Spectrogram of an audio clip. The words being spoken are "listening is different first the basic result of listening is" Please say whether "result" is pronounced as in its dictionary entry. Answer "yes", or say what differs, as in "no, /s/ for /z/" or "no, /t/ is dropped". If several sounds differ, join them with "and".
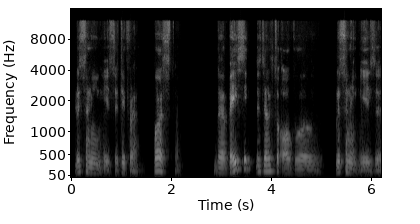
yes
